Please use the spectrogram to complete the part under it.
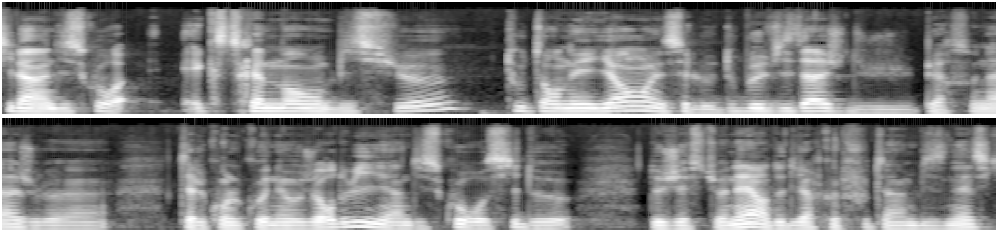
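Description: A man, a deputy editor, explaining things in a podcast discussion, hesitant with many restarts. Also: medium pitch. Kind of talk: casual discussion.

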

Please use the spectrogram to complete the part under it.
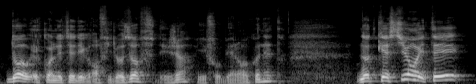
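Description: A man's voice: lowish voice, wildly swooping pitch, moderate pace, vocal fry, darkish tone, breathy edge. A man hosting a podcast, telling a rambling, digressive story with many restarts and asides. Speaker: podcast host. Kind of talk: casual storytelling monologue.

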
